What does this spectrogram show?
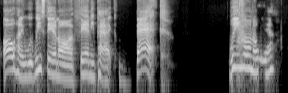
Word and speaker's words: Fani: honey we staying on fanny pack back we ain't going no fonnie fonnie her name is pronounced fonnie right fonnie Fanny um Fanny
